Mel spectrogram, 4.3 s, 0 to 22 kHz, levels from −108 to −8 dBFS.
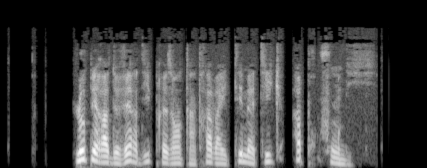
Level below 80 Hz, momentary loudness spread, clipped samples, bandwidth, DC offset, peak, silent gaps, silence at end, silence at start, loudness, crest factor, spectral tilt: -60 dBFS; 14 LU; under 0.1%; 9.2 kHz; under 0.1%; 0 dBFS; 2.86-2.93 s; 0.55 s; 0.75 s; -22 LUFS; 22 dB; -5.5 dB/octave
